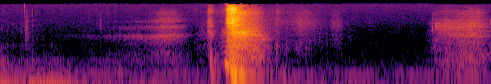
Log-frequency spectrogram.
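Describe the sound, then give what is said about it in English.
A single sharp sneeze bursts out loud around the midpoint, framed by quiet breathy sounds and faint background hum before and after. “I got to sneeze.”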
